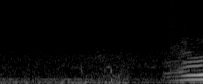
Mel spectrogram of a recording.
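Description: Faint outdoor hiss, then near the end a man's voice starts a long, wavering, wordless held 'ohhh'.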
